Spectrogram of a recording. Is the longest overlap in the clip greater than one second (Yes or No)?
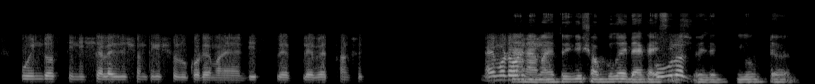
No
